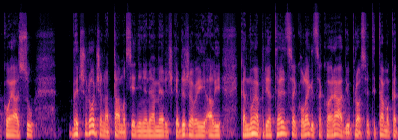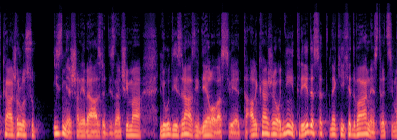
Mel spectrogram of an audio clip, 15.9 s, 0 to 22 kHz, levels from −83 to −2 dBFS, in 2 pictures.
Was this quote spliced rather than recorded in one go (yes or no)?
yes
